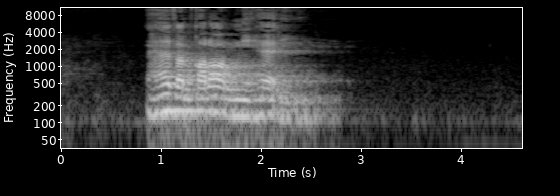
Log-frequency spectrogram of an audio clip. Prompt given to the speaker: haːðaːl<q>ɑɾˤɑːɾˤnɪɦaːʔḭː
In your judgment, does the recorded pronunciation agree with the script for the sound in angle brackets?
yes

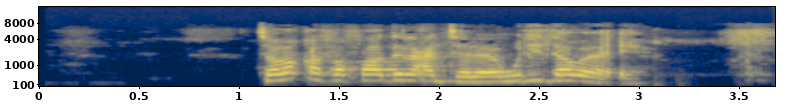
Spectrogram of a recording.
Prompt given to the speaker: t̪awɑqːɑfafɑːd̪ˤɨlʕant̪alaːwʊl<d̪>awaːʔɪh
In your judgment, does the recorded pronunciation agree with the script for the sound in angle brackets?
yes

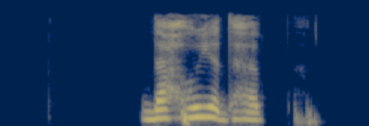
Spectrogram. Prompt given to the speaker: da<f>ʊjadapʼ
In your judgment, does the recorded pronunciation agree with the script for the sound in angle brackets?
no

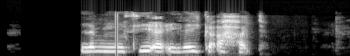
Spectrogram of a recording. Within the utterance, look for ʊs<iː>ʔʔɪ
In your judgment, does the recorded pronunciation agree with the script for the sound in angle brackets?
yes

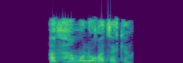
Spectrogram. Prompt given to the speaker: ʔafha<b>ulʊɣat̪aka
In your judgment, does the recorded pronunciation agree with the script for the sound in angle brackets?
no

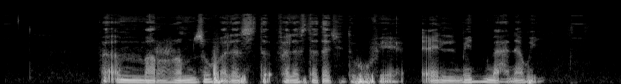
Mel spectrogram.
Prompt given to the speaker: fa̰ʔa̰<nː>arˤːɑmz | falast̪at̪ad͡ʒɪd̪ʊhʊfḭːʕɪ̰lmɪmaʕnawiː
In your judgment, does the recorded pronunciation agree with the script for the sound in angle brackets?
no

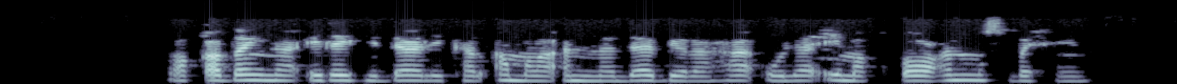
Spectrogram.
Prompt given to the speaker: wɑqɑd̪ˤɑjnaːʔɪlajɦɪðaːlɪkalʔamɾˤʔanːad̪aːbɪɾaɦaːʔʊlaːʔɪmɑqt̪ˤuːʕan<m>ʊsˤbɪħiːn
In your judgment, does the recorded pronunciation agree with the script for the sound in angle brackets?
yes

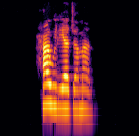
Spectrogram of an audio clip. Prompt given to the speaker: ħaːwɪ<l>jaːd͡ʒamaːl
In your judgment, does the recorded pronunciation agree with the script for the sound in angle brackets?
yes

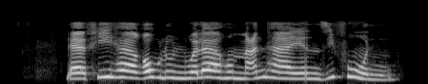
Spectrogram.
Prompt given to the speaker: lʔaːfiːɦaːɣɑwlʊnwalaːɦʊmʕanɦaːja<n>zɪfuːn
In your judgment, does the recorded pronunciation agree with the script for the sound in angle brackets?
yes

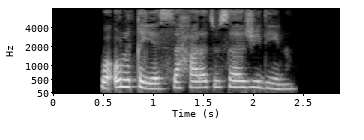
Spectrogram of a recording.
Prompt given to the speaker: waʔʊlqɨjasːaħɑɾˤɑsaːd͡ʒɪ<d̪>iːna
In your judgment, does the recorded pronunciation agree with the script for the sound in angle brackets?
yes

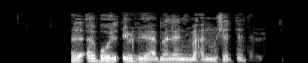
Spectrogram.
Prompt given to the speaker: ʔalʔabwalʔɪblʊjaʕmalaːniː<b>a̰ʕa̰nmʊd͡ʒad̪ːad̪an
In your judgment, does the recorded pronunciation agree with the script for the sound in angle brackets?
no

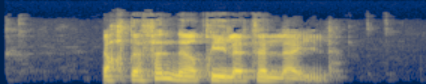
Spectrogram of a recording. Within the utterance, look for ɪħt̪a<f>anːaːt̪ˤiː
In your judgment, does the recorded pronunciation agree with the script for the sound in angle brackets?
yes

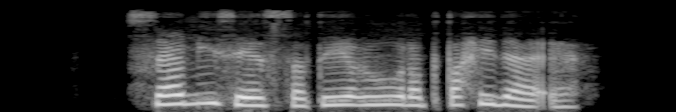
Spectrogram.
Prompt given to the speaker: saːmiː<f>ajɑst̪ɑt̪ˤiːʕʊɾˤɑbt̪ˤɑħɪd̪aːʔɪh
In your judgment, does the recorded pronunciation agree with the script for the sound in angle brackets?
no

